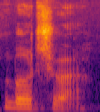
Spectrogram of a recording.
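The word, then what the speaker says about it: bourgeoisie: इसकी pronunciation is बोर्चुआ।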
